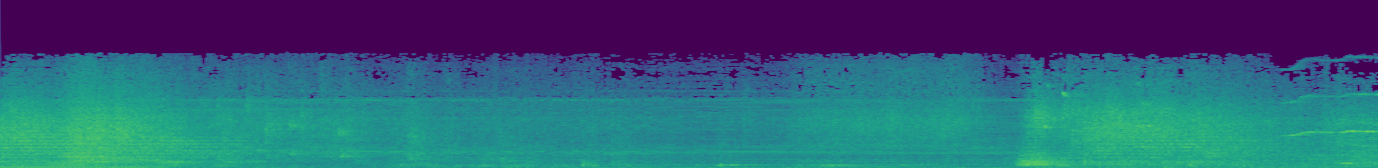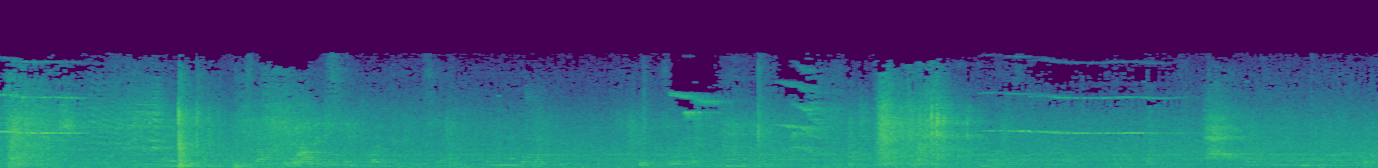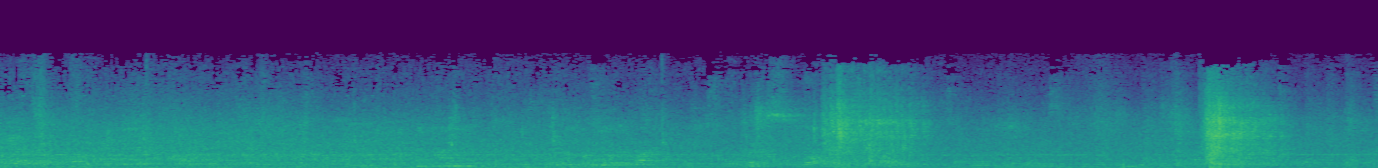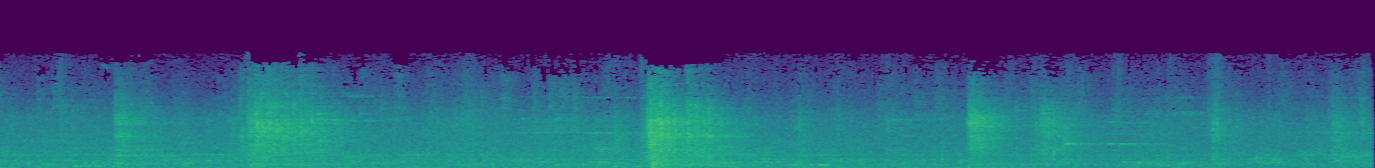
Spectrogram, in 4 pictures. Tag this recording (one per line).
field-recording
road-trip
